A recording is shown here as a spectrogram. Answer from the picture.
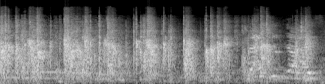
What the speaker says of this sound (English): Clap for David!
